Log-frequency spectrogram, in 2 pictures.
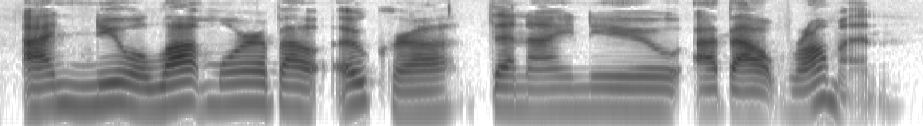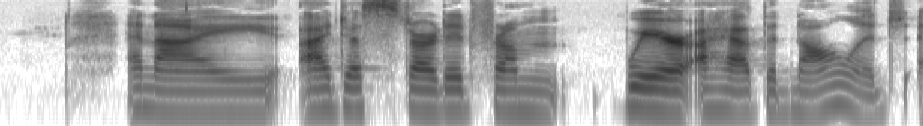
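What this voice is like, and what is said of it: Southern American accent. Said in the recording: “obviously am Southern. I know you can't tell from my accent”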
